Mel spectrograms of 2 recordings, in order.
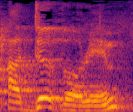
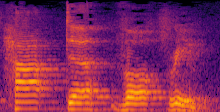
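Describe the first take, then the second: First: The short second syllable carries stress. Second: The short second syllable carries no stress. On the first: The speaker calls it wrong. "It's not had-devorim" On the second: The speaker calls it right. "And there's no stress"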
